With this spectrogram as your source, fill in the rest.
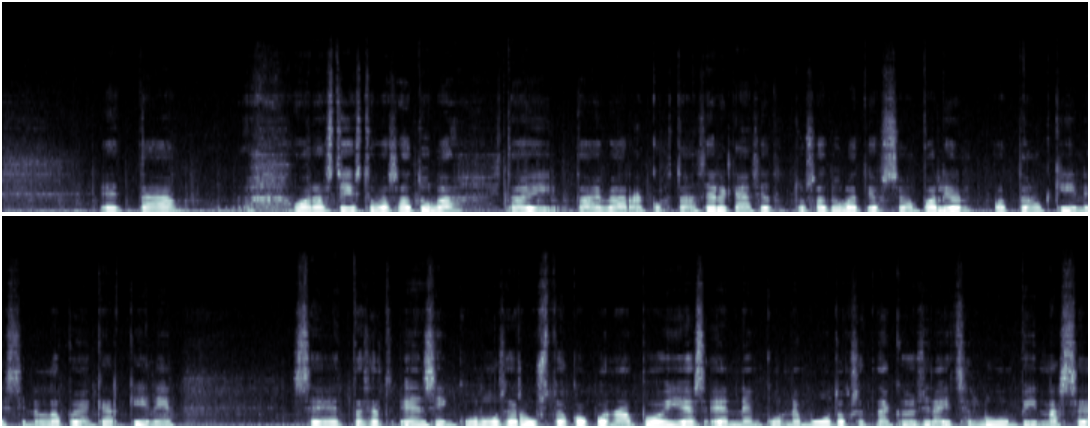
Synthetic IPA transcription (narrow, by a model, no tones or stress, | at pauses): et̪ːæ | huonost̪iist̪uʋɑsɑt̪ulɑ | t̪ɑit̪ɑiʋæːɾæ̰ŋkoht̪ɑ̰ːnselkæːnsielt̪ut̪ːusɑt̪ulɑt̪josseompɑljonʔot̪ːɑnukkiːnːissinːelɑpojeŋkærkiːnin | seet̪ːæsiɛlt̪ensiŋkuluːserust̪okokonɑpoijeːsenːeŋkunnemuːt̪okset̪nækyːsiːnæit̪selluːmpinːɑsːɑ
